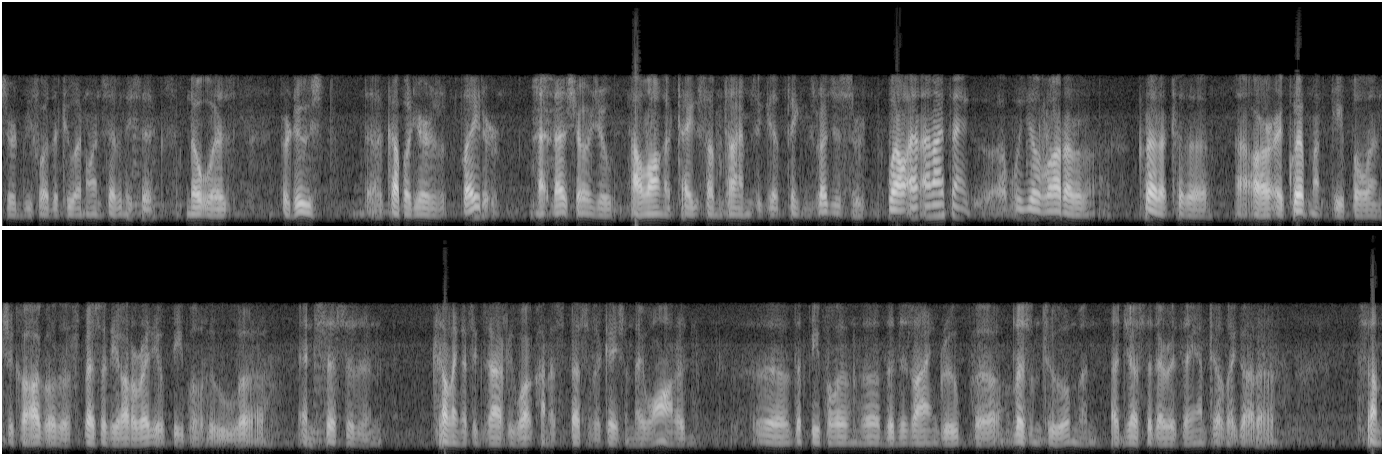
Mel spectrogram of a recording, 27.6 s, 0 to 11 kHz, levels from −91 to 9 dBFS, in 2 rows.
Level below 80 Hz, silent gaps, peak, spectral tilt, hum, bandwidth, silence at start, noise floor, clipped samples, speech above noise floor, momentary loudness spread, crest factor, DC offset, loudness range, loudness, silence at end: -78 dBFS; none; 0 dBFS; -8 dB/octave; none; 5.2 kHz; 0 s; -45 dBFS; under 0.1%; 25 dB; 13 LU; 22 dB; under 0.1%; 6 LU; -21 LUFS; 0 s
